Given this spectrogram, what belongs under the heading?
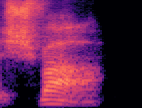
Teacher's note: So there's really no vowel sound between the SH sound, sh, and the V sound, shva, right? It's a diphthong.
